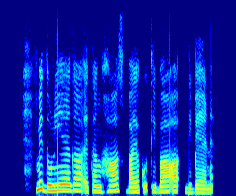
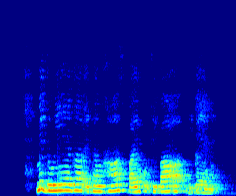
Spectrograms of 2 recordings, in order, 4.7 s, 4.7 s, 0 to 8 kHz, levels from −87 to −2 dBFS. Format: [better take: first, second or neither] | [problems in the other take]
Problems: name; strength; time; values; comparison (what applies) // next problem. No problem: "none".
first | room echo; dies away in 2.4 s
